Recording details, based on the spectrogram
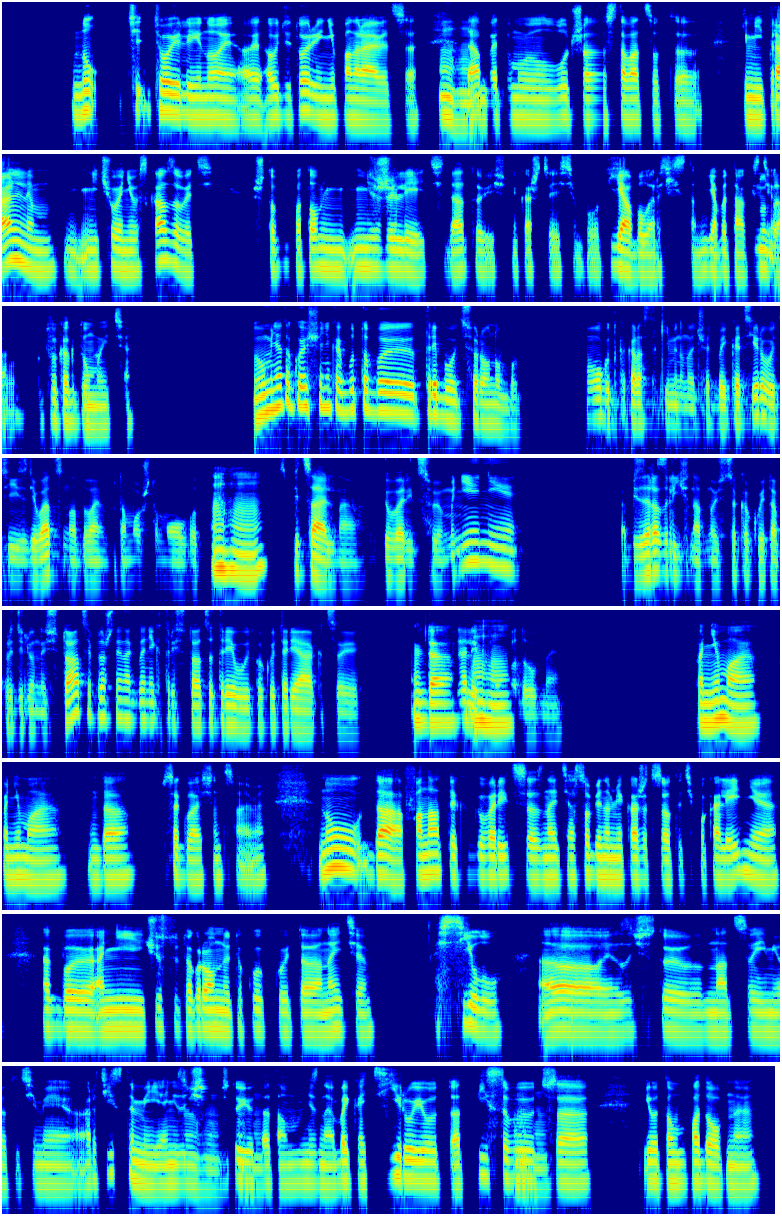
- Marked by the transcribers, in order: none
- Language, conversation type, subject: Russian, unstructured, Стоит ли бойкотировать артиста из-за его личных убеждений?
- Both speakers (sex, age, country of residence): male, 20-24, Germany; male, 25-29, Poland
